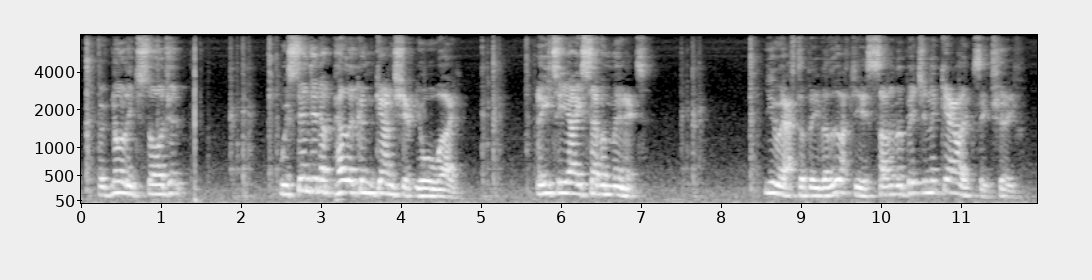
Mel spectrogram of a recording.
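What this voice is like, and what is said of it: British accent, Marine character voice. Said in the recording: “our new British Marine ... something about the accent”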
